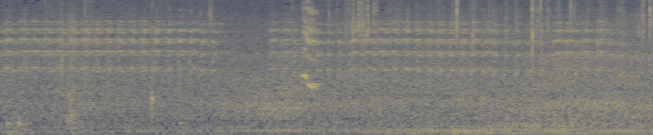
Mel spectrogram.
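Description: A low steady rumble that grows louder in the second half, with faint steady high tones above it. About halfway through comes one short falling bird chirp.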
